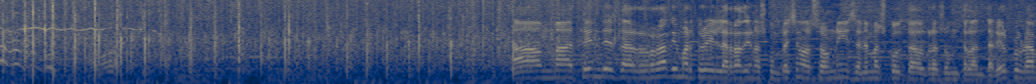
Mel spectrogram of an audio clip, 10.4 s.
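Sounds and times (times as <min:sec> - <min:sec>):
audience applause: 0:00.0 - 0:06.8
speech: 0:05.2 - 0:10.3.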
